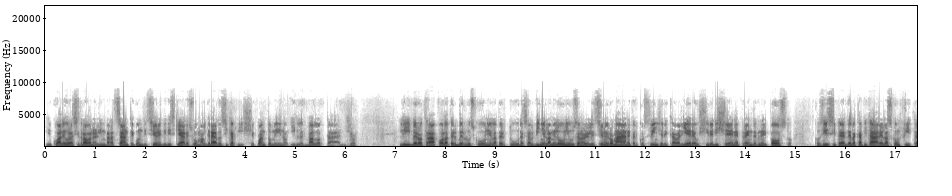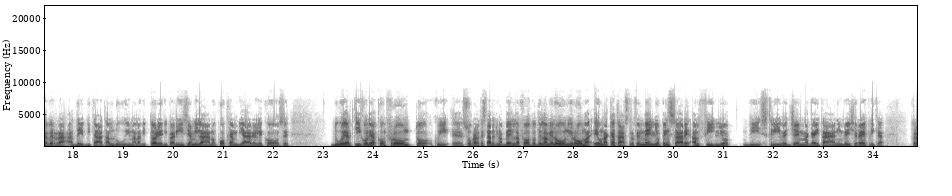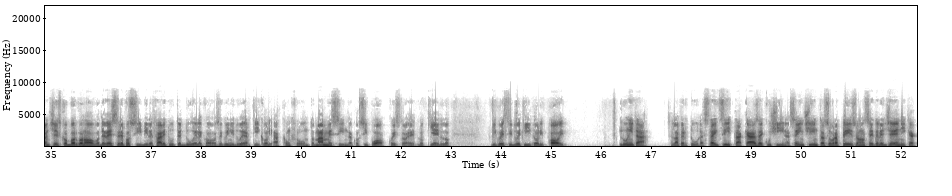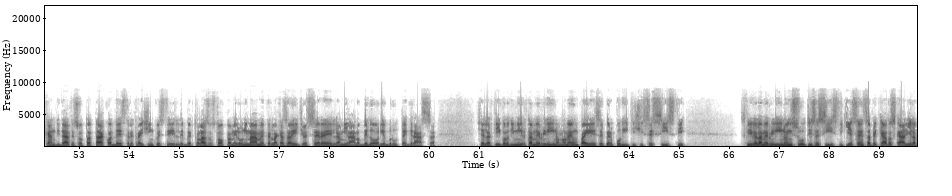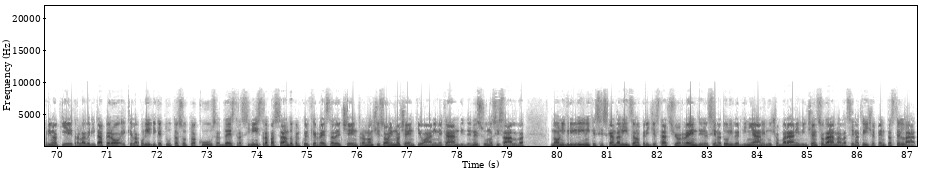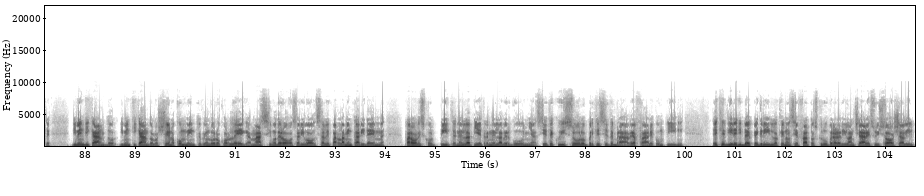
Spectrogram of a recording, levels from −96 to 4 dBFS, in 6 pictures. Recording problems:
garbled, watery; slightly
uneven, jittery; strongly; from 5.5 s to 1:38

